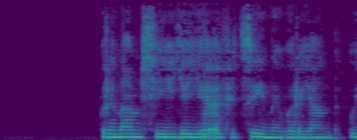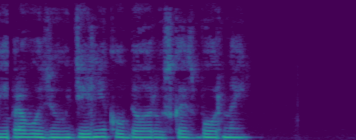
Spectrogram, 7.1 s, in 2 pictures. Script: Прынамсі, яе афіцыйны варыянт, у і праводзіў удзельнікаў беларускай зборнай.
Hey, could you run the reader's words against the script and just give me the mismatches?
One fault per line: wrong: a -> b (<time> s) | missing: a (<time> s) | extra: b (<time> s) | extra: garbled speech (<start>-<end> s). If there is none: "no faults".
no faults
